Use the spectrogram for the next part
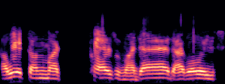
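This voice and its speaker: A man's voice: mid-range voice, flat delivery, moderate pace, smooth, no room sound. Laid-back man on a tinny line. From South Carolina. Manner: laid-back, says man and dude a lot. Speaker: podcast guest, business owner. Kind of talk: casual interview chat.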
